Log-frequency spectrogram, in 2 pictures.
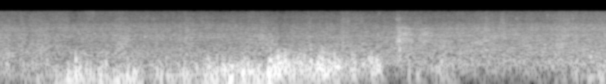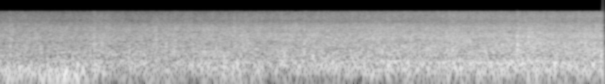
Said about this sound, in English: creek is roaring. It has been running hard.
